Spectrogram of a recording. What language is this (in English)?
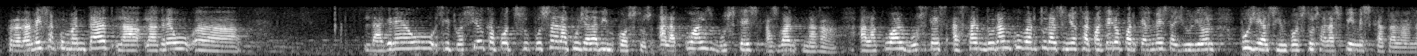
Catalan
